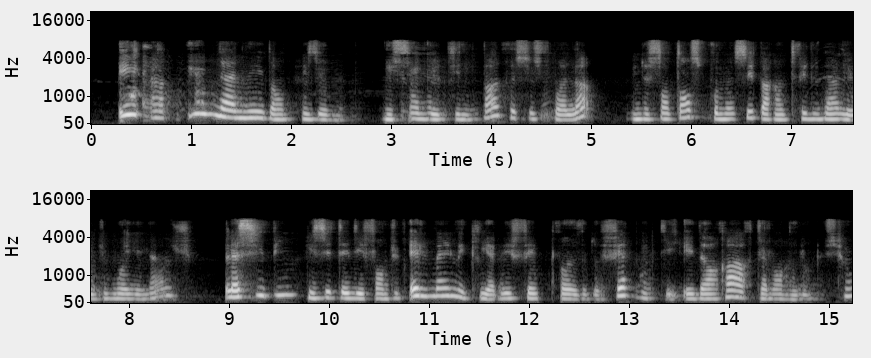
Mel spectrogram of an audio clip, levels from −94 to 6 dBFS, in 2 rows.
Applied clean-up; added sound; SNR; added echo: neural mask model DeepFilterNet 3.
